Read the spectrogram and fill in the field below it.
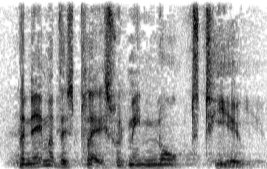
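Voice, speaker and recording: A man's put-on character voice, medium in pitch, at a moderate pace. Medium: video game. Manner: terse, aloof.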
